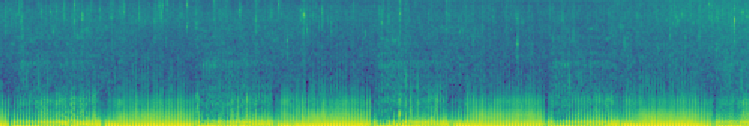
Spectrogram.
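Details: A curled-up orange tabby Norwegian Forest cat kitten purrs steadily, a low rumbling throb that swells and pauses with each breath.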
